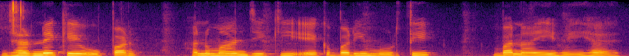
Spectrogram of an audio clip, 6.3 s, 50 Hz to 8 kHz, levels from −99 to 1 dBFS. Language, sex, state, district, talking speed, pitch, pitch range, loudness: Hindi, female, Jharkhand, Ranchi, 115 wpm, 205 Hz, 195-230 Hz, -18 LUFS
